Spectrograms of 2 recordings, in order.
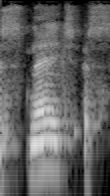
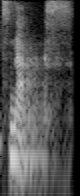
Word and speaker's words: snacks: It would be snacks. So it's an ack at snacks. the end. Yeah. Snacks. Yeah, much better than snakes.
